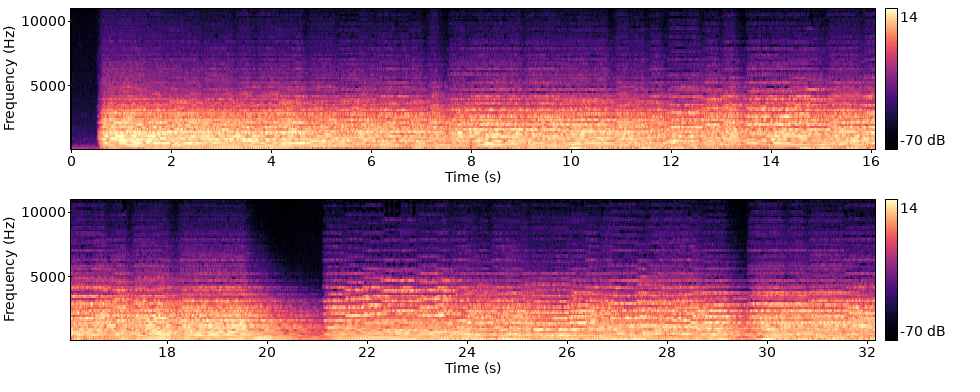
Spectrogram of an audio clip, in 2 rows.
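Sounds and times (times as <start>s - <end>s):
full organ grand jeu registration: 0.5s - 32.1s.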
